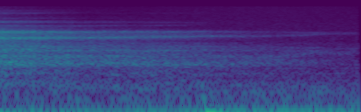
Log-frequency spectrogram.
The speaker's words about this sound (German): atme tief durch die Nase ein. Und atme einmal entspannt über den geöffneten Mund aus.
